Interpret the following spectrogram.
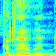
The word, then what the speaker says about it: Cynefin: It's pronounced Cynefin.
